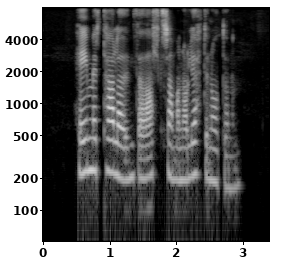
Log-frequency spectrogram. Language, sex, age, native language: Icelandic, female, 30-39, Icelandic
